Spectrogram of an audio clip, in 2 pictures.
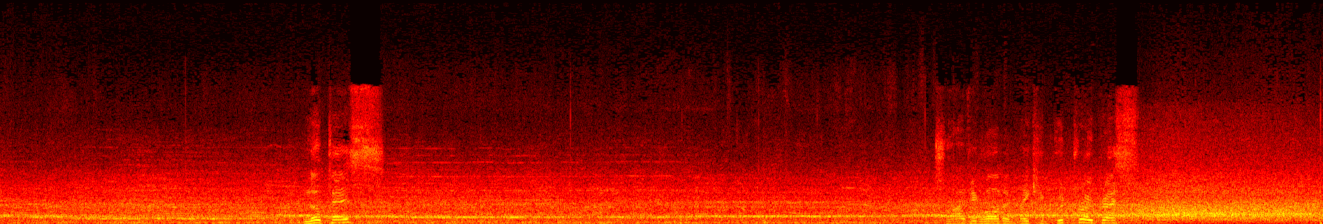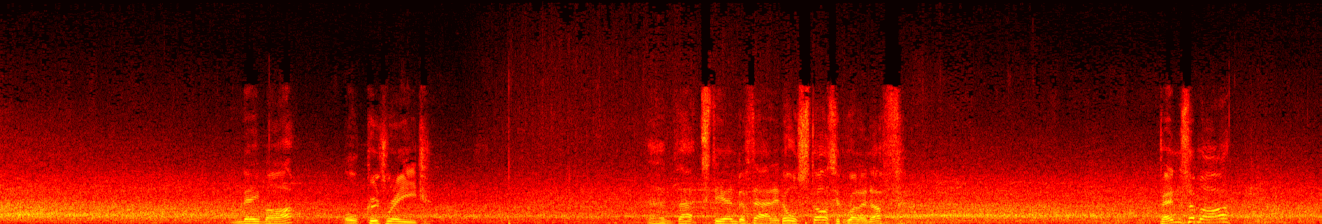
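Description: A stadium crowd roars and cheers steadily throughout.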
